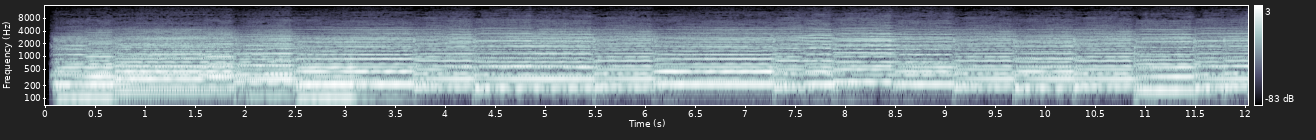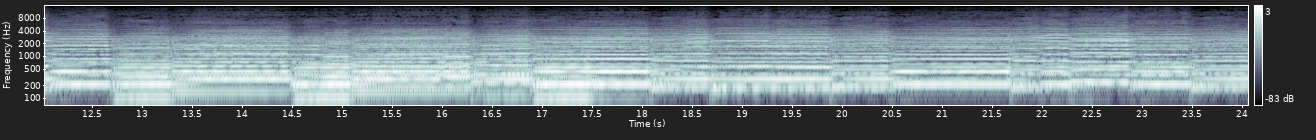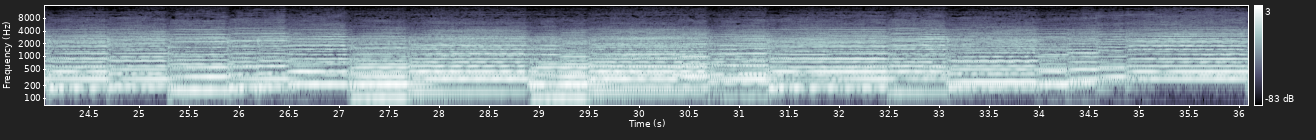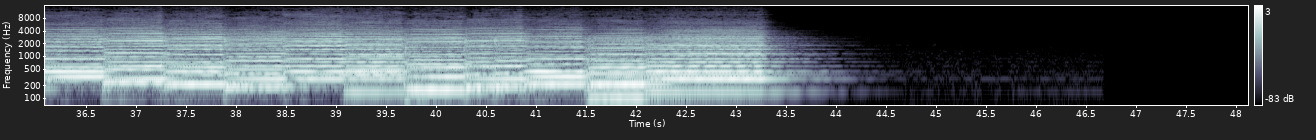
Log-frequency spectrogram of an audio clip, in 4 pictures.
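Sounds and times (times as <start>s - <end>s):
string trio playing: 0.1s - 43.6s.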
